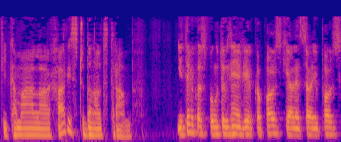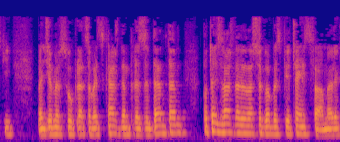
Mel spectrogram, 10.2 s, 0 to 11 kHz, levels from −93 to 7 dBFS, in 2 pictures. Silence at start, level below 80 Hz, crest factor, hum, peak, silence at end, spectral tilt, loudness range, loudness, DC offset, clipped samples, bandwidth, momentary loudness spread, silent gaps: 0 s; -58 dBFS; 18 dB; none; -6 dBFS; 0 s; -5.5 dB/octave; 1 LU; -24 LUFS; under 0.1%; under 0.1%; 8 kHz; 7 LU; none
